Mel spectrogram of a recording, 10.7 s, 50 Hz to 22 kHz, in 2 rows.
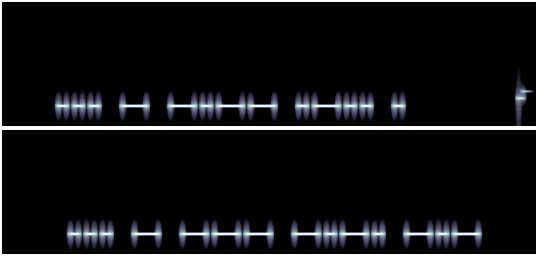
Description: Morse code, heard as a keyed tone, about 15 wpm, 700 Hz. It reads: STYLE STOCK
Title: Sentences from Top 800 Words - New Word Drill - 15wpm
